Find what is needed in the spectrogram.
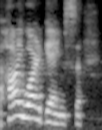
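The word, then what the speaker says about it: Highwire Games: Cioè, rappresentare un contesto del genere è molto complesso, ma considerando che non è quello l'obiettivo degli sviluppatori, che ho pronunciato malissimo perché mi ricordavo male il nome, quindi ripronuncio adesso correttamente, High War Games,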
